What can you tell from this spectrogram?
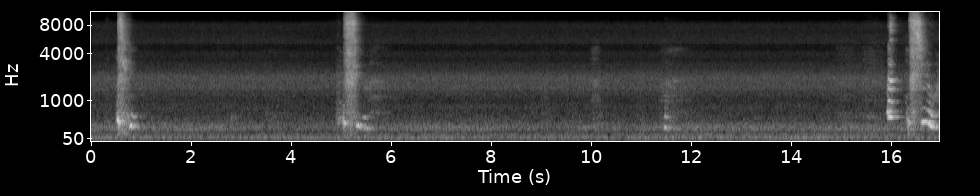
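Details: Sneezing by a person who is still a little sick, induced with clothing tags on both nostrils, recorded in a bathroom: four sharp, explosive sneezes, each preceded by an inward breath, echoing, with a fan humming in the next room.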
